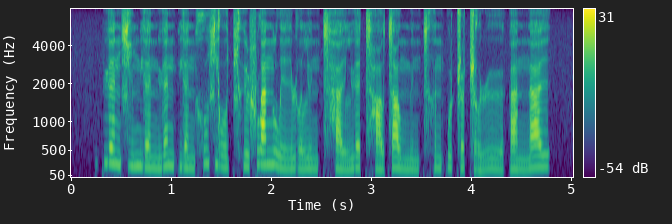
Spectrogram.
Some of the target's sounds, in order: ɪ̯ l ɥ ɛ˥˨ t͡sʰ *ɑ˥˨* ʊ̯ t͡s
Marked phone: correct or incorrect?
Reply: incorrect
